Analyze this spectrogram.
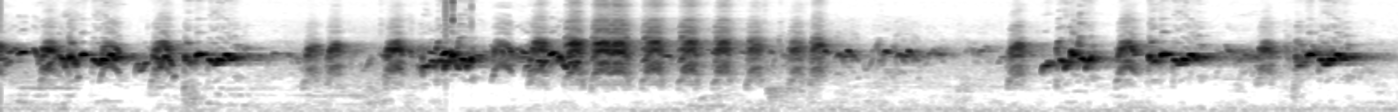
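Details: Sooty-headed bulbul singing loudly, played to get reluctant bulbuls singing: lively gurgling phrases, a burst of fast rhythmic notes near the middle, a short pause, then renewed chattering warbles.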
